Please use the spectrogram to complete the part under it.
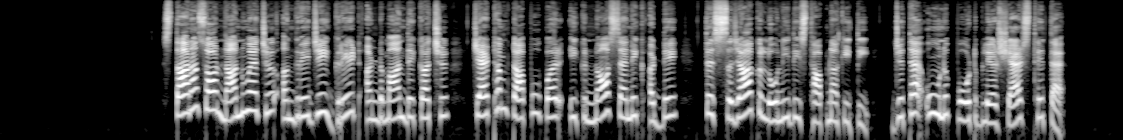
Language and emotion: Dogri, neutral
